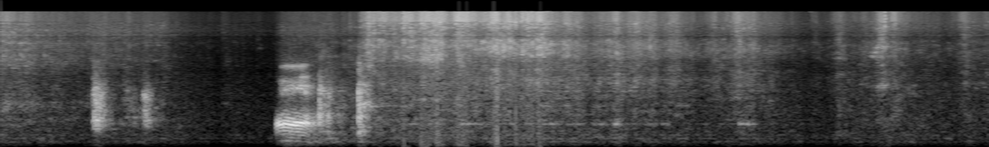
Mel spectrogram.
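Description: Tomatoes sizzling in hot oil in a skillet as the pan is lifted and tossed; the sizzle swells about three seconds in and fades toward the end. The tomatoes are taking colour but their skins have not yet split.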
